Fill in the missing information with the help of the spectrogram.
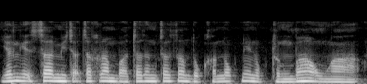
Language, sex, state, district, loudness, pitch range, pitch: Garo, male, Meghalaya, South Garo Hills, -14 LUFS, 130-155 Hz, 145 Hz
